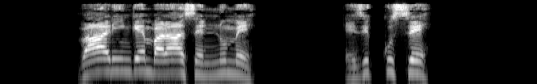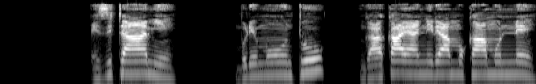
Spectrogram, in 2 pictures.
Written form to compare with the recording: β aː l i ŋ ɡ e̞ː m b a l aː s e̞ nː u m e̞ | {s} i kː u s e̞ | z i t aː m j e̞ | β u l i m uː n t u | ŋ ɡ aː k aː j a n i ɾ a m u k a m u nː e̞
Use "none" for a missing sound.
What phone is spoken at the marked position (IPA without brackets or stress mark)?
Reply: z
